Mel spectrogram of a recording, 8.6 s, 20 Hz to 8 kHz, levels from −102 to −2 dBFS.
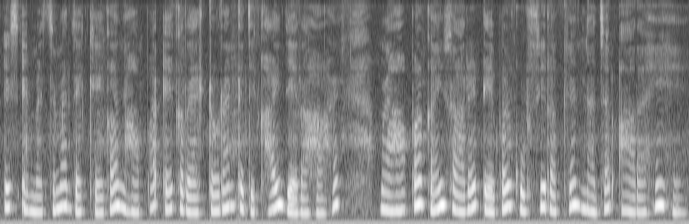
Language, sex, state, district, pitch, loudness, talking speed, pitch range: Hindi, female, Rajasthan, Jaipur, 235 Hz, -16 LUFS, 160 wpm, 205-265 Hz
